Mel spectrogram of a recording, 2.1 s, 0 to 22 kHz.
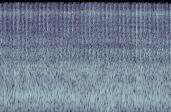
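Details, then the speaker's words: Hayter Ranger 53 mower with new plug: steady, low-pitched drone that stays flat at full throttle and never climbs; engine won't reach full revs. "so that's revving but it's not revving anywhere where it should be"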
